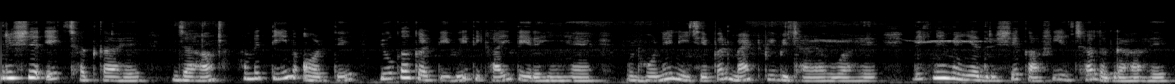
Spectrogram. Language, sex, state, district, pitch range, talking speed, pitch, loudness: Hindi, female, Bihar, Bhagalpur, 170-240 Hz, 170 wpm, 185 Hz, -20 LUFS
